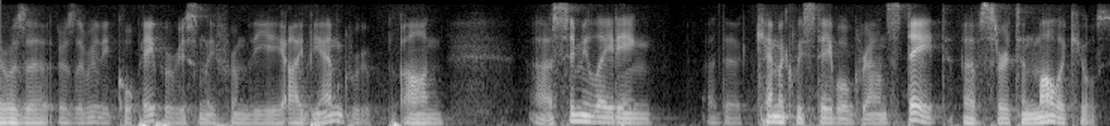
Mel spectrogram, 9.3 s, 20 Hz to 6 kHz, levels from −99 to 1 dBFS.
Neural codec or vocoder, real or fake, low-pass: none; real; 5.4 kHz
